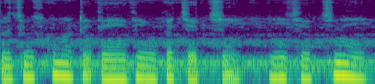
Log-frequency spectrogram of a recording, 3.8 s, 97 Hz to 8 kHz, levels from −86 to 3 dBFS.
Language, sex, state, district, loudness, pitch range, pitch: Telugu, male, Andhra Pradesh, Srikakulam, -16 LUFS, 120-145 Hz, 130 Hz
